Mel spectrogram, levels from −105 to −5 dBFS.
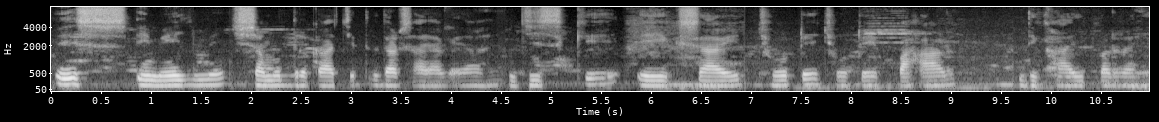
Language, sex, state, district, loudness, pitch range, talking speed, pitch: Hindi, male, Uttar Pradesh, Varanasi, -25 LUFS, 130-155 Hz, 105 wpm, 140 Hz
